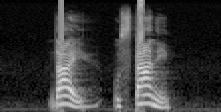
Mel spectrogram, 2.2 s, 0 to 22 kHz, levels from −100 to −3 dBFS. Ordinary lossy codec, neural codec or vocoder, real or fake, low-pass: none; none; real; none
